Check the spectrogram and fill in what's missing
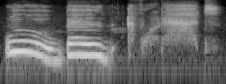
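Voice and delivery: high gasp into a whispered want; breathy sneaky whisper; mock whisper. Grandmother voicing the kittens whispering to the child. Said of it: "They were like".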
